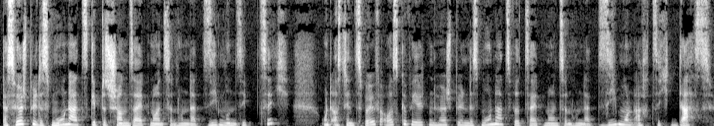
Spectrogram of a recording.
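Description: Low-pitched, husky woman giving a greeting. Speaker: award coordinator giving a greeting. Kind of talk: scripted greeting message.

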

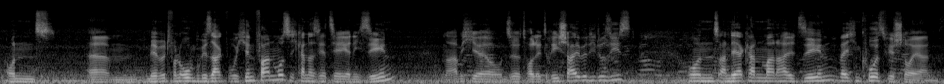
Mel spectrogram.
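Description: A man's voice: medium pitch, lively intonation, brisk, noisy background. A man, a submarine helmsman, casually explaining his job in an on-site interview. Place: inside a submarine.

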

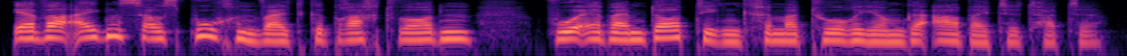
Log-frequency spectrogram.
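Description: A woman's voice: sits low, normal speed, a little mellow, no echo. A woman narrating a scripted documentary audiobook in a formal, factual way, close to a studio microphone. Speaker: narrator announcing and reading documents.

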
